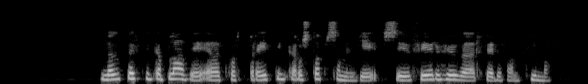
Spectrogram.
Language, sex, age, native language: Icelandic, female, 20-29, Icelandic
